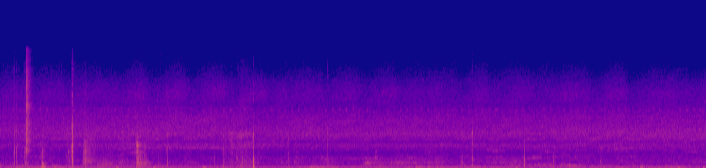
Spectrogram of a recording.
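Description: Quiet background with a steady low rumble and a few faint clicks and knocks from camera handling, mostly in the first few seconds.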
